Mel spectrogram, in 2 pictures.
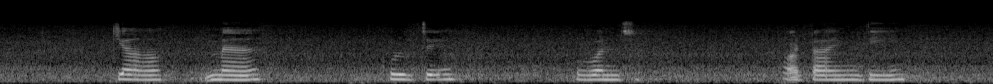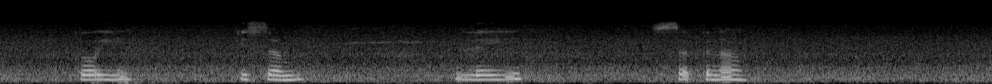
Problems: constant background noise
